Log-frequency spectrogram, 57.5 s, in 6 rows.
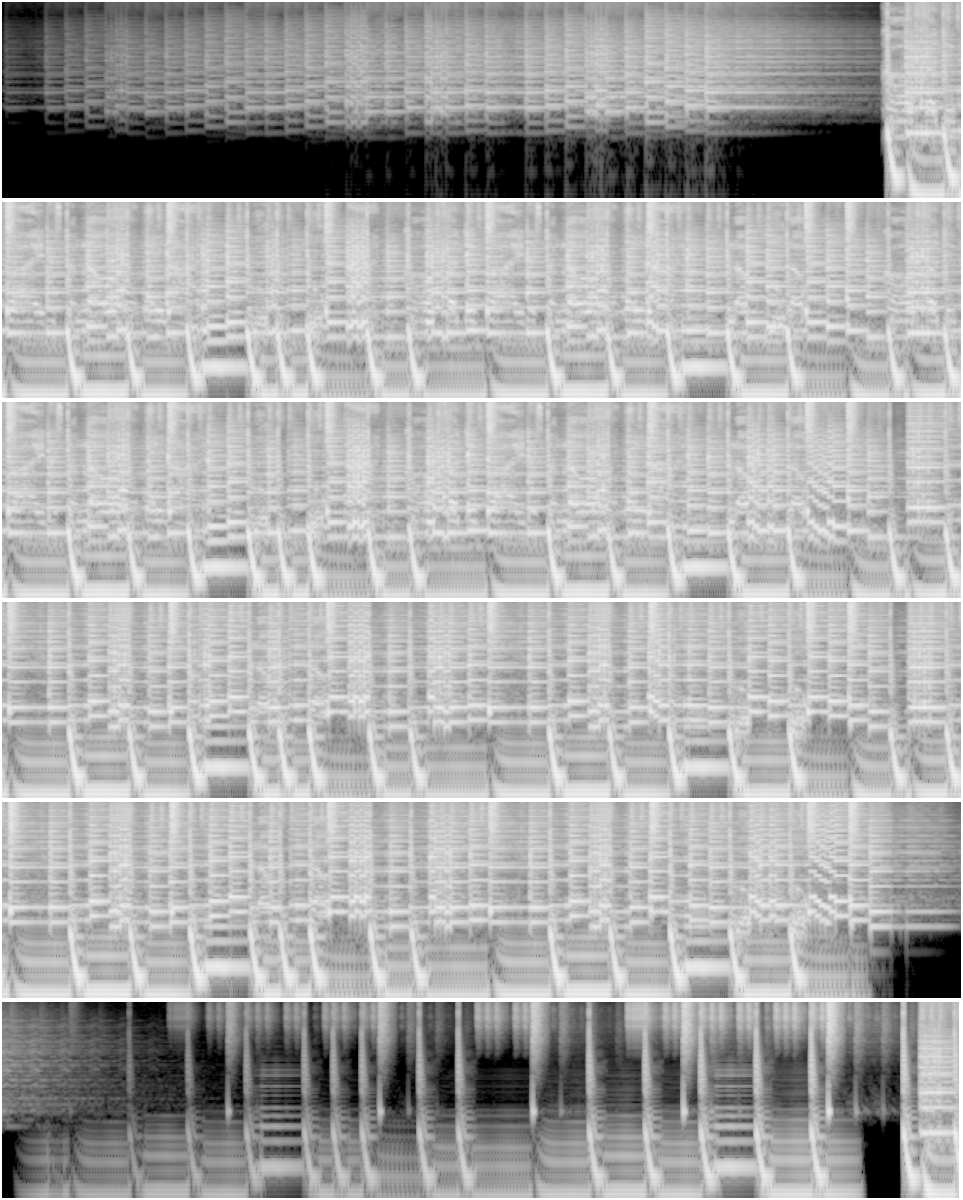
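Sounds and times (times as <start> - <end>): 
phonk music: 8.8 - 48.4, 49.6 - 57.5.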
